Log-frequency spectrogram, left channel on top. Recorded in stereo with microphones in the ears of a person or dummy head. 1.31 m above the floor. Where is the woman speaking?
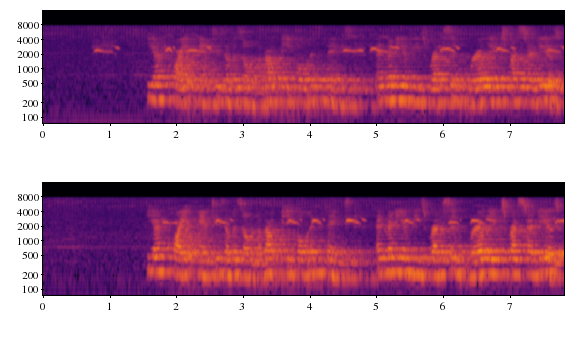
25° right (ahead or behind), 3 m.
